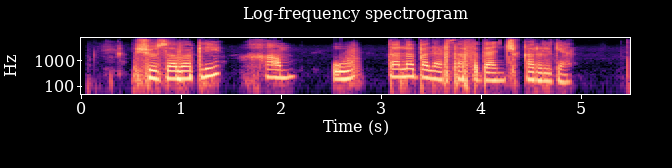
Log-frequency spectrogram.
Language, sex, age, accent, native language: Uzbek, female, under 19, Toshkent viloyati, Uzbek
